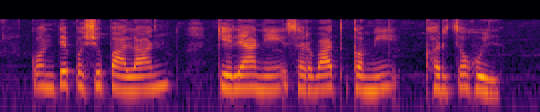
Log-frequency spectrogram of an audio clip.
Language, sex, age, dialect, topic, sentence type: Marathi, female, 18-24, Standard Marathi, agriculture, question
